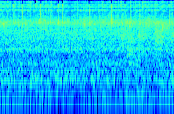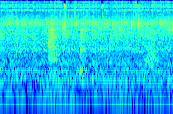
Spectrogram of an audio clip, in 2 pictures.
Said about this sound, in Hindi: यूँ डिप करेंगे और यूँ ऑयल में ऐड कर देंगे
